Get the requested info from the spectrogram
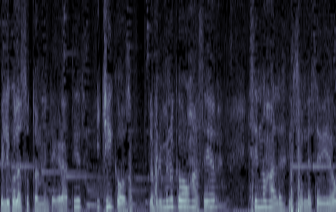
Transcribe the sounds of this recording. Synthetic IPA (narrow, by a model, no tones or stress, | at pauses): pe̞likulast̪o̞t̪alment̪e̞ɣɾat̪isit͡ʃiko̞s | lo̞pɾime̞ɾo̞ke̞βamo̞saːse̞ɾ | esiɾno̞salaðeskɾipsjond̪eest̪eβiðeo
